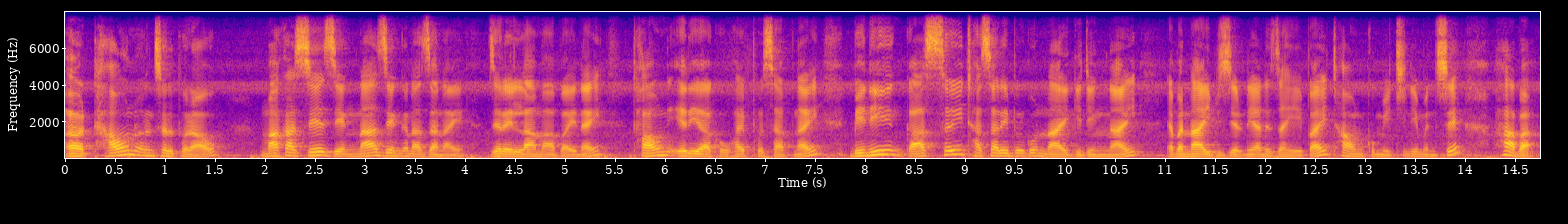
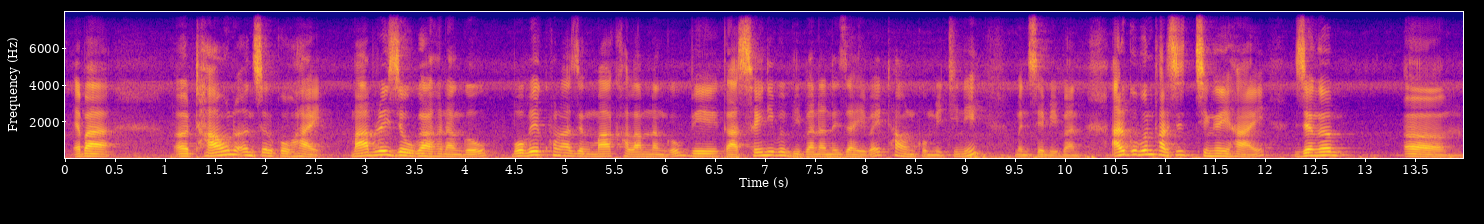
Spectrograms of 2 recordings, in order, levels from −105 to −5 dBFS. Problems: constant background noise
